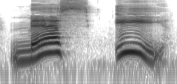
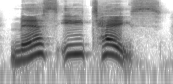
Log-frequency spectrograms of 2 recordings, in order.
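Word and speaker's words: μεσίτης: The pronunciation is spelled M-E-S-I-T-E-S in Greek, but it's pronounced mess-e. When you're messy, guess what? You got a mediator for your mess. Mess-e-tes.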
